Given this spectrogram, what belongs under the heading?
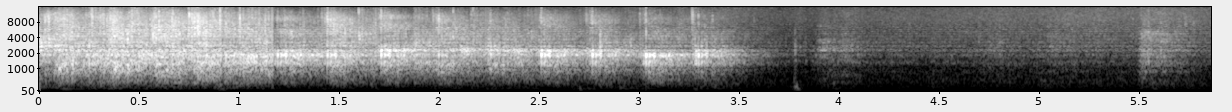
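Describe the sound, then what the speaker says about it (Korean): Lecture audience applauding to welcome a speaker, a dense wash of clapping for about three seconds that thins into scattered claps and quiet room noise. "박수로 맞이해 주시기 바랍니다."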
